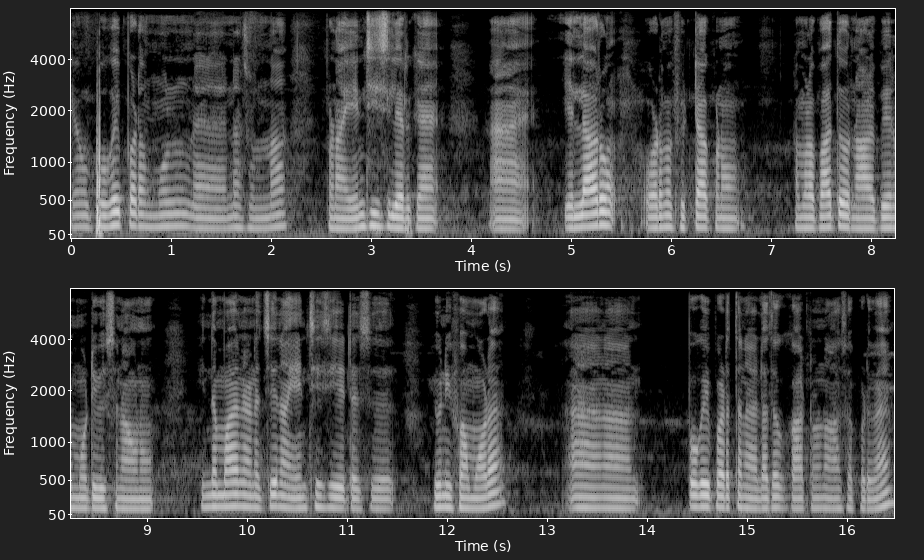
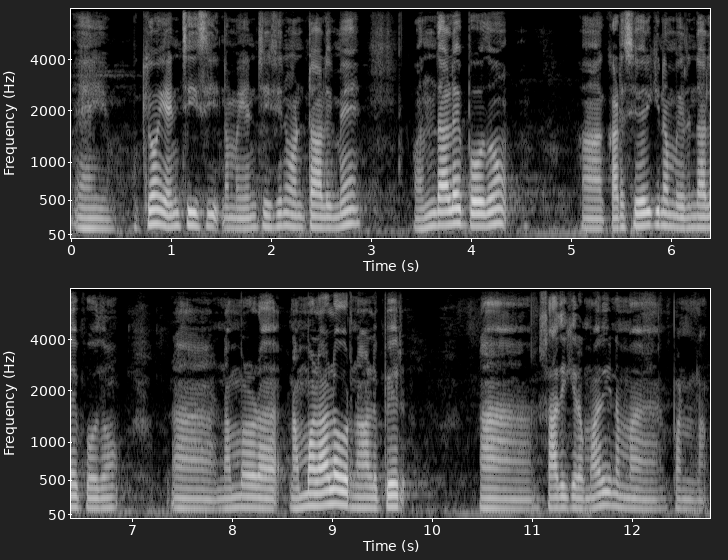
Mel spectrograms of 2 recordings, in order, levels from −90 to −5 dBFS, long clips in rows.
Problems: background sounds at intervals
